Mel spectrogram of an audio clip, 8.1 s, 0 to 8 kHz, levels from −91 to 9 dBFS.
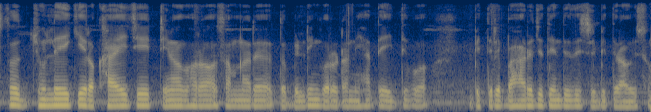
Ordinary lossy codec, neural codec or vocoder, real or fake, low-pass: none; none; real; 7.2 kHz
